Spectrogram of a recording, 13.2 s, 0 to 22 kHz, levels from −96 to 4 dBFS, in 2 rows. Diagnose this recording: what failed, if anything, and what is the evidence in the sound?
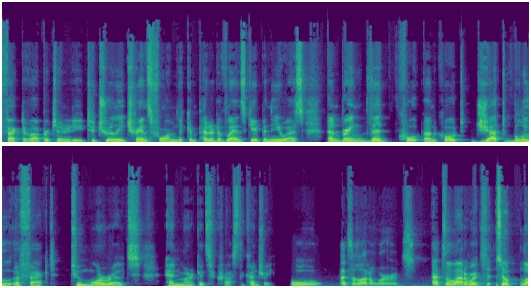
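Short concealed packet loss, network stage, at 2.01–2.05 s after "opportunity to truly" and 9.33–9.39 s after "more routes and markets": the decoder stretched preceding sound over 20 and 40 ms gaps, leaving brief smears.

Lost packet rebuilt from error correction, codec stage, at 2.03–2.05 s and 9.37–9.43 s: one then two packets were replaced by low-bitrate Opus in-band copies, which sound briefly rougher and noisier.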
